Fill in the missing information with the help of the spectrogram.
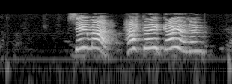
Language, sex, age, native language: Icelandic, female, 40-49, Icelandic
